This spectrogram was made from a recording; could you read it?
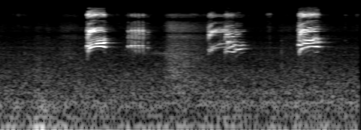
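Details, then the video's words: Canary chirping in spaced bursts: four short high notes with rising, bending tones about every second, separated by quiet gaps with low background noise. "Canary singing"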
